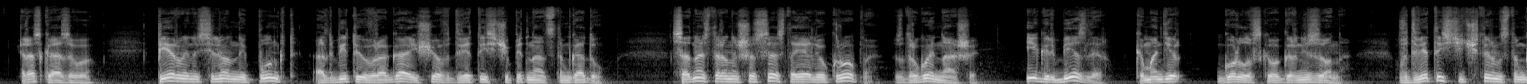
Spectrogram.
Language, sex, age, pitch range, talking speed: Russian, male, 50-69, 105-135 Hz, 110 wpm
